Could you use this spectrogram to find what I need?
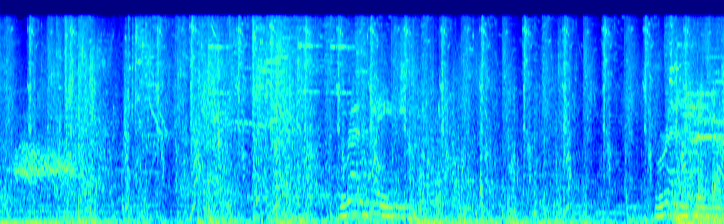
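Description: Magic spells and blows crackle and clash in a fast battle.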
